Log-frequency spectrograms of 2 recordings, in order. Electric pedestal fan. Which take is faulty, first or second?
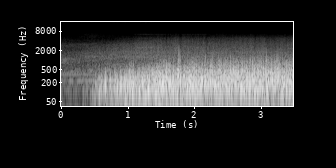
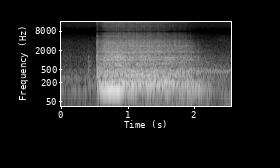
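second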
